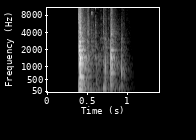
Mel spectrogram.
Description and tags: Clay Jar Break
Clay jar falls and breaks.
